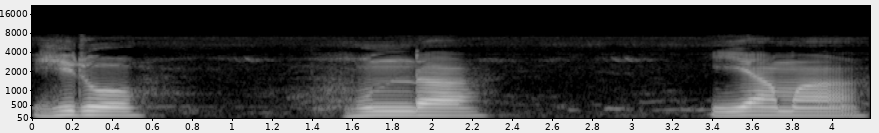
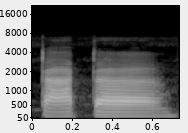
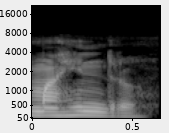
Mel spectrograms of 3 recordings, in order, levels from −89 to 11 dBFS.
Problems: constant background noise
